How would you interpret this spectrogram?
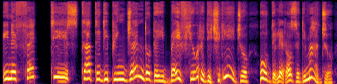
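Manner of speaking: lightly voiced hesitant scholar; hesitant historian. A narrator's reading. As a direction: offer the flower's name unsure. The historian ventures a guess.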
